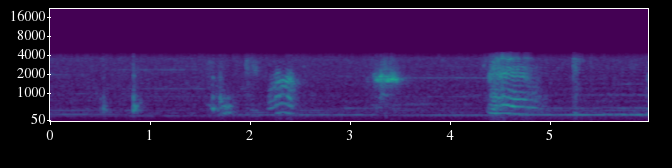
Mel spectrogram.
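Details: Camera-shy pet African grey parrot talking indoors: scattered short syllables, a brief whistled note, then a longer loud wavering cry near the end over a constant low hum.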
